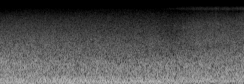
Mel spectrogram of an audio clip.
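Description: Sea surf: waves breaking and foam washing over the shallows in a steady, even rush.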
